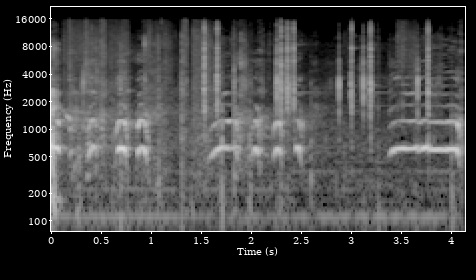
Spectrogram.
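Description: A series of short animal calls, each rising and falling in pitch, about three or four a second, with a few sharp clicks between them and one longer held call near the end.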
